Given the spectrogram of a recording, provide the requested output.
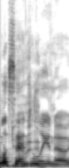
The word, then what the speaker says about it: Los Angeleno: Is it Los Angelino? – Los Angelino, yeah.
